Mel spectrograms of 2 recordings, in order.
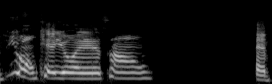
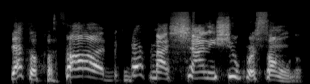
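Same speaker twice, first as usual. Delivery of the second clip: usual speaking voice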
